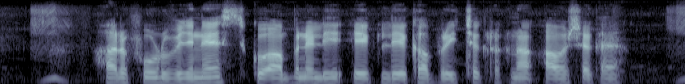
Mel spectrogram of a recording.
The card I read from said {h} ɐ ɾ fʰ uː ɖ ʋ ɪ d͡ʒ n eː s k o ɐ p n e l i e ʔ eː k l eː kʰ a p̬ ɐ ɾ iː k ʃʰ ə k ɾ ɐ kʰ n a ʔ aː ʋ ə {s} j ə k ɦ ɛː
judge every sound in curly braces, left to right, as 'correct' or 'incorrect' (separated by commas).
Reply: correct, incorrect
